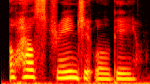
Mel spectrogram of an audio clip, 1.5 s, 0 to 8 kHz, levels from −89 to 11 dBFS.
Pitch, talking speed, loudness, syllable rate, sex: 210 Hz, 240 wpm, -17 LUFS, 5.8 syllables/s, female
